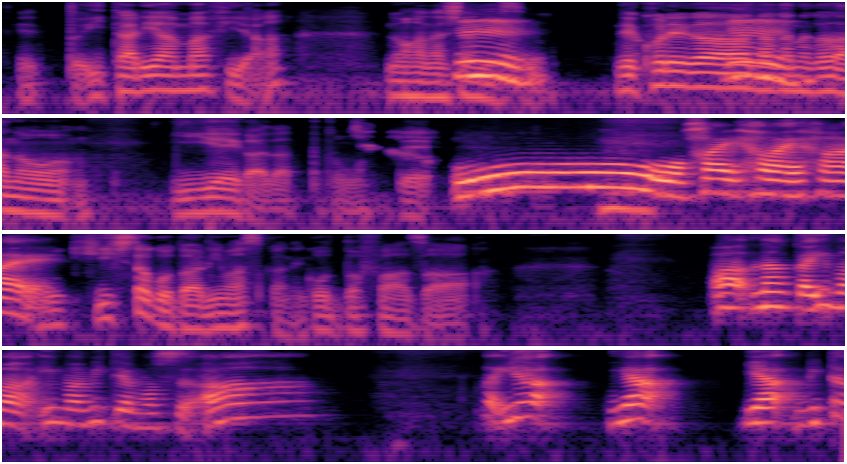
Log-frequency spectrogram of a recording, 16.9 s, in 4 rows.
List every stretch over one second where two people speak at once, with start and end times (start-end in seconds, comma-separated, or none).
none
